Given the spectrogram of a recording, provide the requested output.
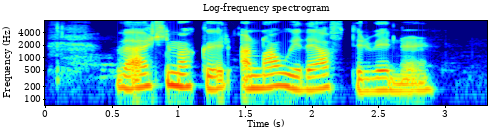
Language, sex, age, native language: Icelandic, female, 14, Icelandic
